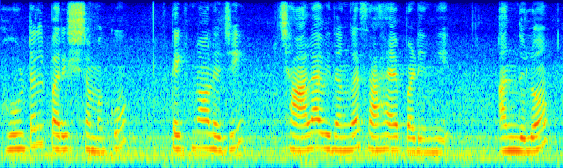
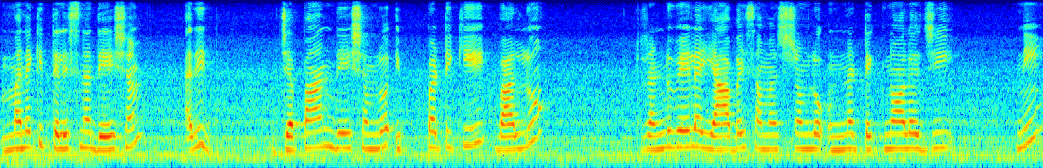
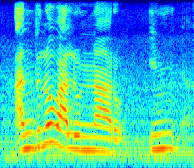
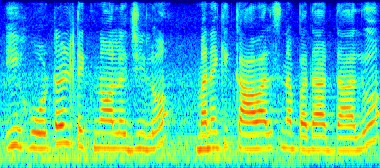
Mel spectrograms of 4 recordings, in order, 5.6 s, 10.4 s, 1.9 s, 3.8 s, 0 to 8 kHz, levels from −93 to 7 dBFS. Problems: constant background noise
